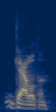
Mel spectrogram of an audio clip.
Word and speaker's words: Gabaldon: Diana Gibbon has even said, I think that's how you pronounce it. Gabaldon.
